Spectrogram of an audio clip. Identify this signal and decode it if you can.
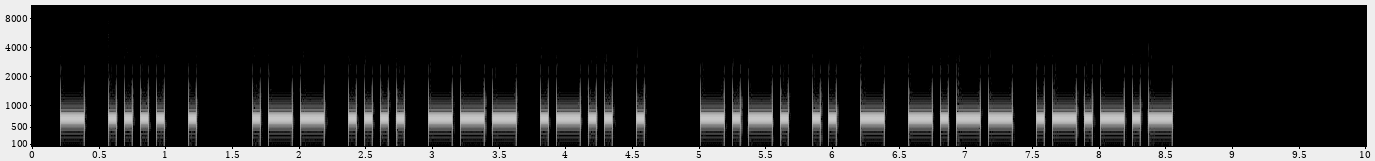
Morse code, heard as a keyed tone, about 20 wpm, 700 Hz. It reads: THE WHOLE CITY.
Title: Sentences from Top 1400 Words 20wpm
